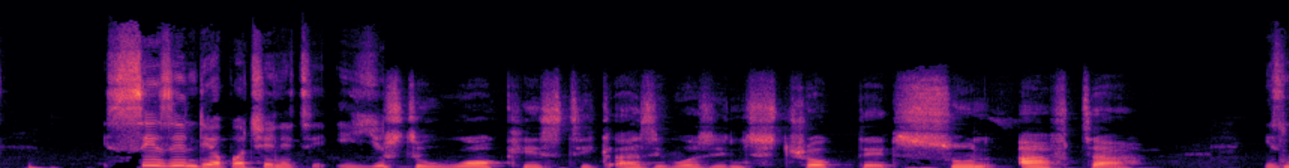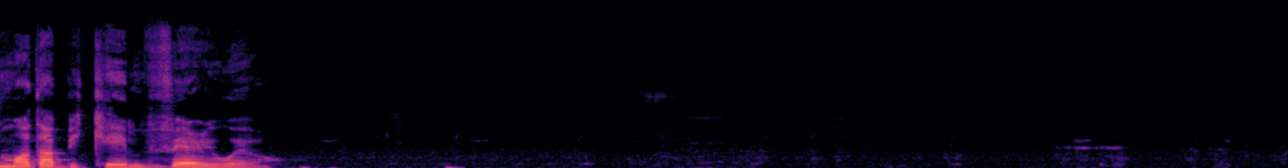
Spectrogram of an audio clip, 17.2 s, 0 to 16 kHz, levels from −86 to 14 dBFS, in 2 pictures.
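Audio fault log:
2.57–8.08 s, wrong sample rate: after "the opportunity he" the speech drops to two-thirds speed (0.667×) and about 7 semitones lower, returning to normal before "his mother became very". That ratio fits 48 kHz samples played back at 32 kHz with no conversion. Unlike a pitch shift or time-stretch, where one changes alone, here pitch and tempo fall together by the same ratio, so the voice sounds deep, slowed and drawn out.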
